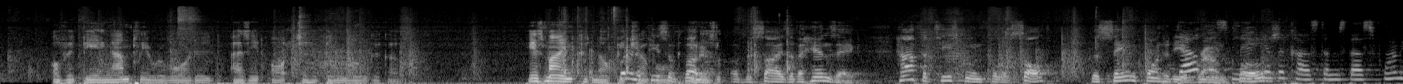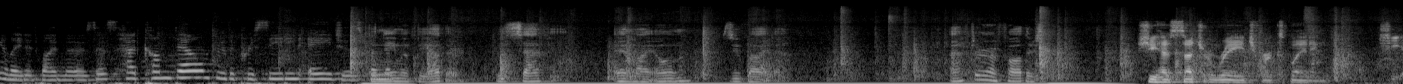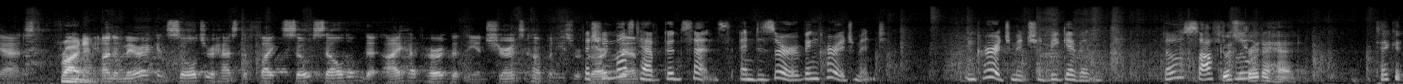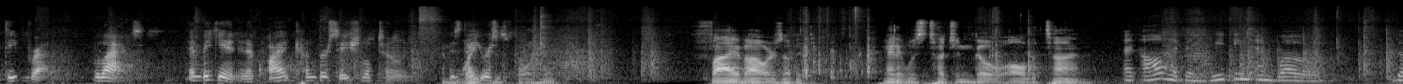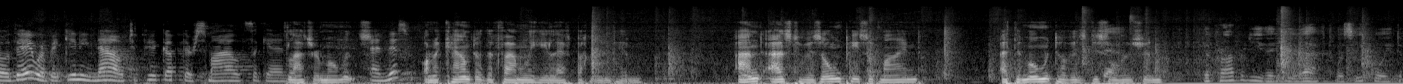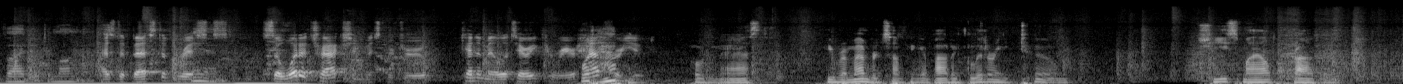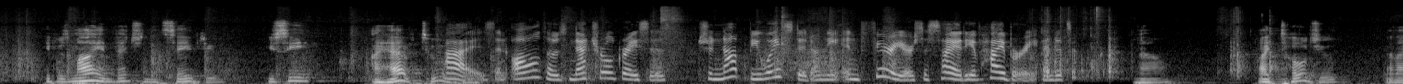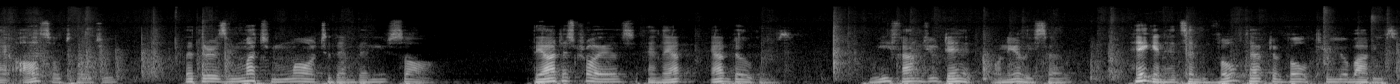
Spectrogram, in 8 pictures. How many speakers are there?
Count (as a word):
ten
